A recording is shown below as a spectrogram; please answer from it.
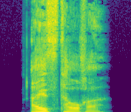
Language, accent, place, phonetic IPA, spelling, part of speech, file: German, Germany, Berlin, [ˈaɪ̯sˌtaʊ̯xɐ], Eistaucher, noun, De-Eistaucher.ogg
- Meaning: 1. great northern diver (Gavia immer) 2. ice diver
